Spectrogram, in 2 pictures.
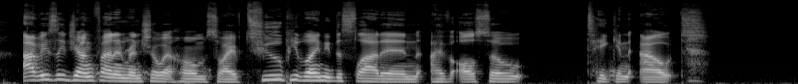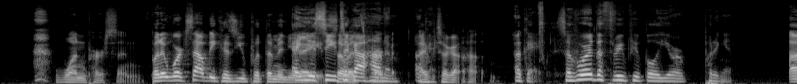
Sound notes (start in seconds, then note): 8.3 gasp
